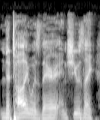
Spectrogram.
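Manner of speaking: usual speaking voice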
